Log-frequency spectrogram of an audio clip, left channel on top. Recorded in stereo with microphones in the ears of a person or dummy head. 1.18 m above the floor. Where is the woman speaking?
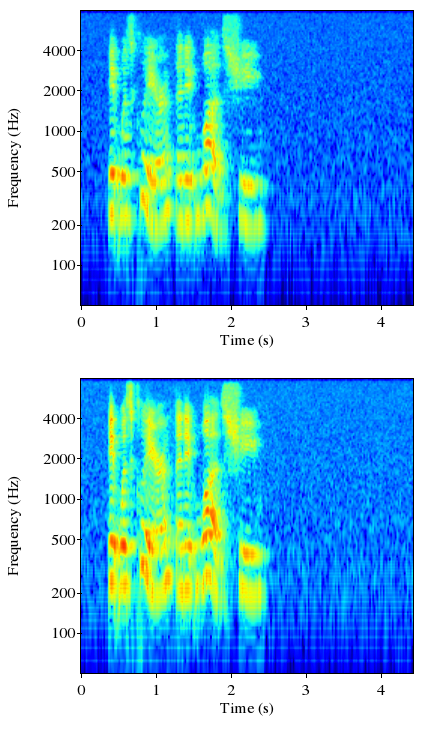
45° right (ahead or behind), 0.6 m; by 2.5 s 35° right (ahead or behind), 1.6 m.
